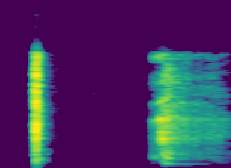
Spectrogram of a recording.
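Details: An abrupt, sharp throat sound followed by a brief noisy vocal burst: a simple vocal tic of Tourette syndrome, recorded on a rough day of tics.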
